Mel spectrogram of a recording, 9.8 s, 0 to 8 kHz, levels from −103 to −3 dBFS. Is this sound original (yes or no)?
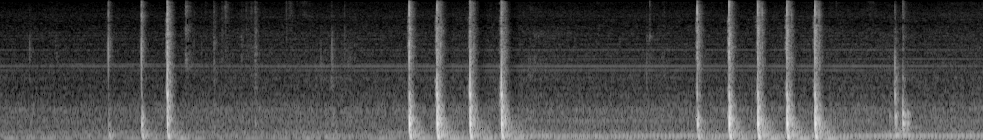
yes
